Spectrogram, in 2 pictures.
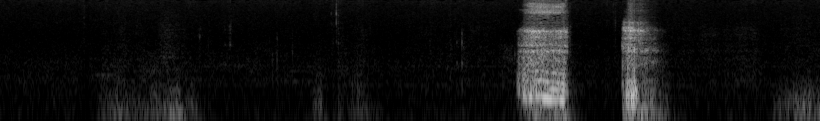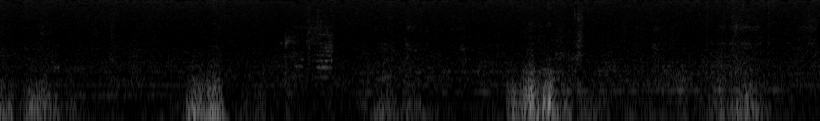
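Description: A young man talks quietly and close to a microphone.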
